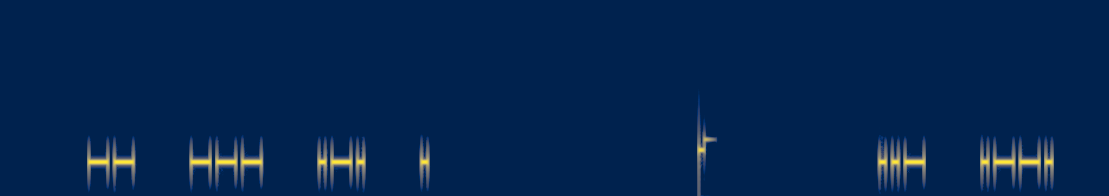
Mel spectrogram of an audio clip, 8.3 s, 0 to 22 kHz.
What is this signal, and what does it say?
Morse code, heard as a keyed tone, about 25 wpm, spaced as for 14 wpm, 700 Hz. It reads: MORE UP
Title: 3x Character Spacing - Top 100 Words - 25wpm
